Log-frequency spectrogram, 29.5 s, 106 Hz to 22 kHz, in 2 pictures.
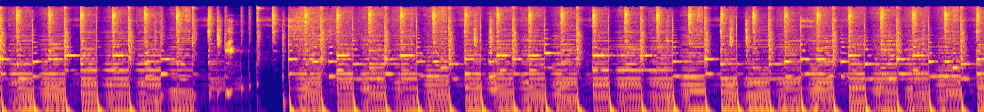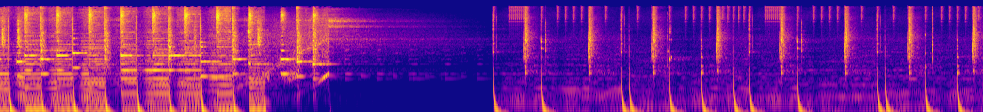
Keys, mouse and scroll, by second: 0.0 ctrl+f, 3.1 ctrl+g, 6.6 shift+click, 7.1 shift+click, 11.9 space, 12.0 click, 16.1 shift+click, 18.2 space, 18.3-19.7 drag, 20.6 ctrl+g, 21.3 shift+click, 26.4-26.8 shift+drag, 29.4-29.5 shift+drag.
